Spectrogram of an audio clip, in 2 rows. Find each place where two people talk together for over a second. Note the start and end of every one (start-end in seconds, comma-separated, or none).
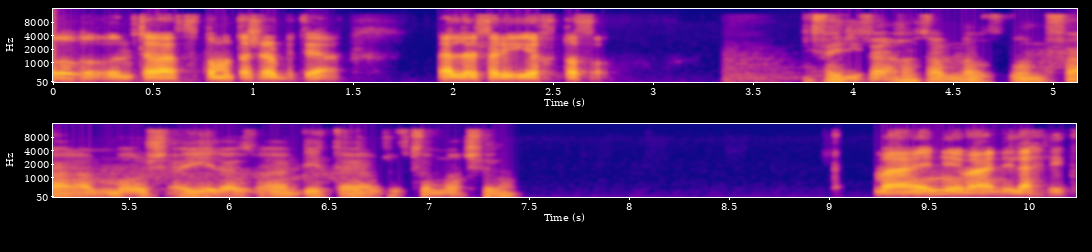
none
